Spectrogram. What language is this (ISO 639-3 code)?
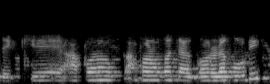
ori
